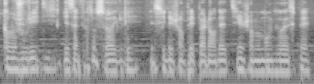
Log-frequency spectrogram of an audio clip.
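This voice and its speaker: A very low, flat-toned gangster acted by a man, laconic and unrepentant. He speaks matter-of-factly through muffled game voice chat with faint music behind. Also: racing, close to an everyday voice. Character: unrepentant male gangster confessing to debt killings. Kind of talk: improvised online role-play in a video game.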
